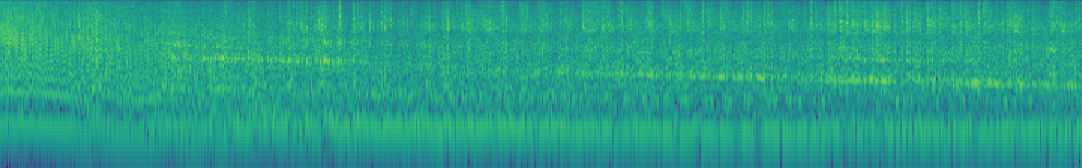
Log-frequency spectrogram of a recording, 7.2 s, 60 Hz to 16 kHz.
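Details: RB-engined race car with twin CDI boxes: hard pull then steady rough drone with uneven stumbling note; one cylinder misfiring under load, compression over 100 rules out compression or valves, plan to swap CDI boxes to see if it moves.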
